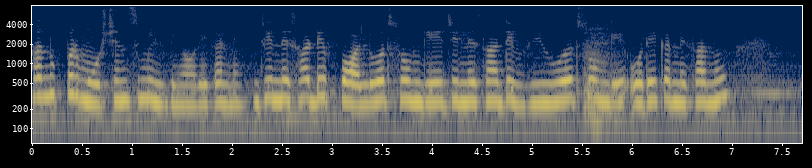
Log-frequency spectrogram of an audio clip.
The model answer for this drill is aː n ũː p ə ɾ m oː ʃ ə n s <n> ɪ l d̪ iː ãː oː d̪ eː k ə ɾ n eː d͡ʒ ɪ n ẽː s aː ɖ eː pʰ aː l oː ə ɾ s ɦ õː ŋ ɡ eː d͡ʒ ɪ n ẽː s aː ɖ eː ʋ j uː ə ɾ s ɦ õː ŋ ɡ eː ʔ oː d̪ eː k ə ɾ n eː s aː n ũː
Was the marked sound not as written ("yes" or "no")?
yes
